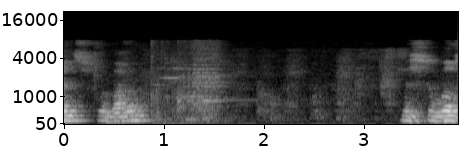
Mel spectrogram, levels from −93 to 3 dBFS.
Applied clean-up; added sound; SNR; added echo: none; Dishes, pots, and pans; 19 dB; reverberation time 0.3 s.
